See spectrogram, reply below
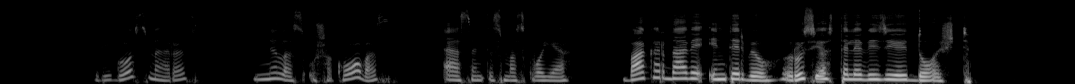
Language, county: Lithuanian, Tauragė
